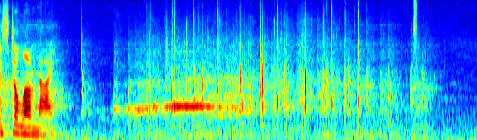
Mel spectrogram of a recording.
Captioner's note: applause & Cheers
